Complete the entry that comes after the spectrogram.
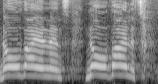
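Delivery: high, loud imitated screaming; mock scream. [name] retelling the kitchen fight to Jamal, mock screaming. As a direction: yell it like the guy pinned on the floor. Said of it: "dude's on the ground screaming".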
